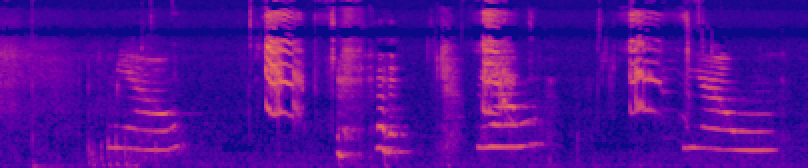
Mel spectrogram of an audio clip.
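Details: Kitten meowing for the first time in a small room: several drawn-out, falling mews alternate with a person's coaxing speech, the calls coming every second or two.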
